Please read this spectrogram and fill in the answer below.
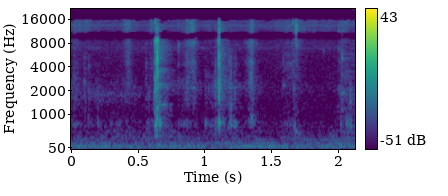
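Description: Small flat-head screwdriver working short steel screws loose from a Singer 301's plug receptacle: a few light metal clicks and scrapes.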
